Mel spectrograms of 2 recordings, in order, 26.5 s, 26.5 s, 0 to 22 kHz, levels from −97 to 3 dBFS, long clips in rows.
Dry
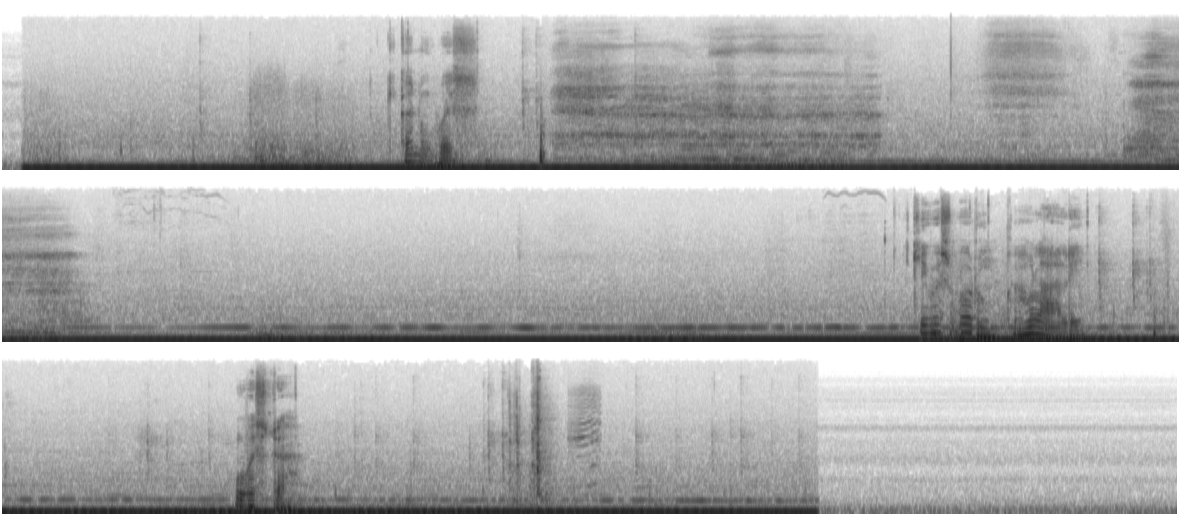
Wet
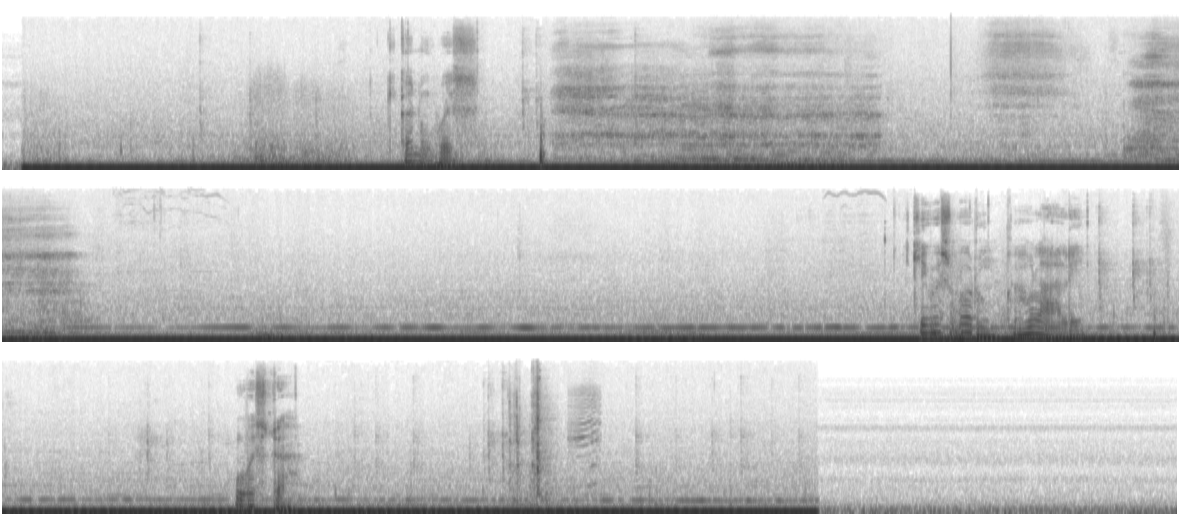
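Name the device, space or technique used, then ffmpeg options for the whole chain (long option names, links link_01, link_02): ASMR close-microphone chain: -af "lowshelf=frequency=120:gain=6.5,acompressor=threshold=-15dB:ratio=6,highshelf=frequency=8000:gain=5,volume=-7.5dB"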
